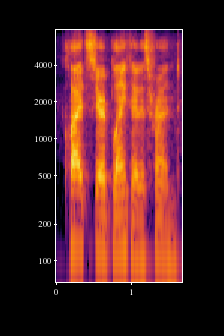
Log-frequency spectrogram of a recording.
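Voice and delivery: plain reading voice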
